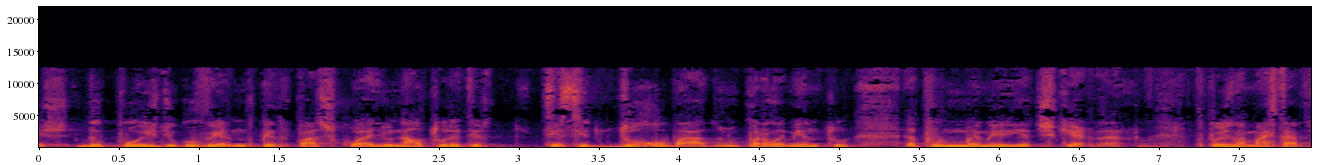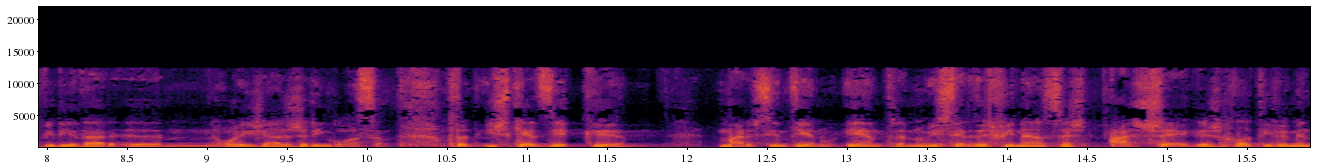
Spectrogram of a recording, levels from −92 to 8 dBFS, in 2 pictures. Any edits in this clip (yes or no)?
no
